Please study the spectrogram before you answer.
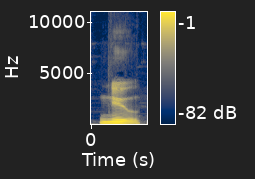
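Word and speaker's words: knew: mengambil meja ajaibnya Nah untuk pengucapan kata knu itu kita gak baca huruf k-nya ya Kita cuman baca n-nya aja jadi bacaannya itu new new yang mana Ini bab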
